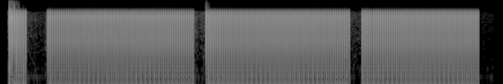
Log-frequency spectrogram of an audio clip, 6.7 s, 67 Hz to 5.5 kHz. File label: OTHR 33.33, OTHR SYSTEM 33.33 Hz PULSING; ONERA/FRANCE, TX-SITE near Dreux; "NOSTRADAMUS"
